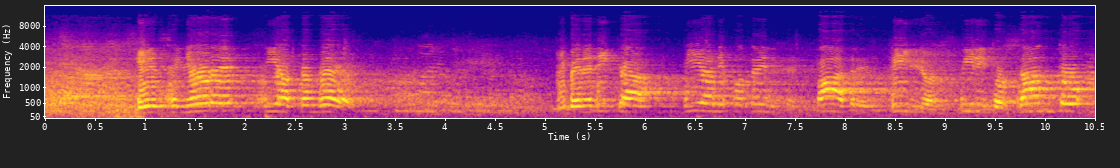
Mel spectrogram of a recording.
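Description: A man sings through a loudspeaker.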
